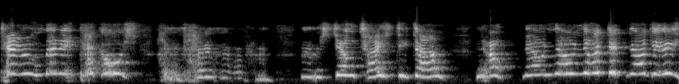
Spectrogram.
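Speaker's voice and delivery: very high, squeaky, silly snot-creature voice. Voicing a random snot creature for viewers, in a funny snot creature voice. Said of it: "I did it in a funny voice".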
